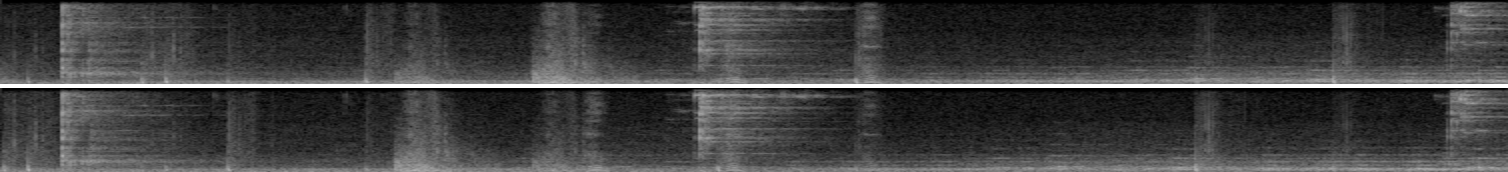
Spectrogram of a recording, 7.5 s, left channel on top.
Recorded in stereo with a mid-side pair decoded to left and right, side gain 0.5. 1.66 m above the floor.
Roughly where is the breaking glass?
Ahead.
